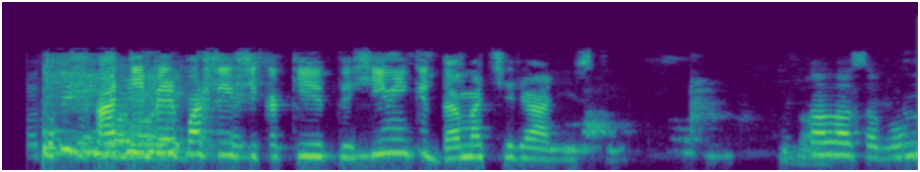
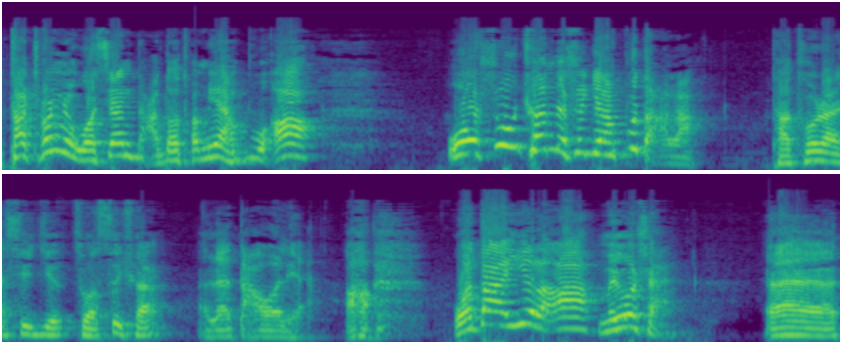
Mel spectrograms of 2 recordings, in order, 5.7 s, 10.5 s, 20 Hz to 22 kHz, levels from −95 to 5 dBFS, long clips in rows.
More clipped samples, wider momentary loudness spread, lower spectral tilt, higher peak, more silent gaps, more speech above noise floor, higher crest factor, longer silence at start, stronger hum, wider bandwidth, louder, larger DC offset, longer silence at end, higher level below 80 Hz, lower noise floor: neither; about the same, 13 LU vs 12 LU; second, -1 dB/octave vs -4 dB/octave; about the same, 0 dBFS vs -2 dBFS; neither; second, 30 dB vs 39 dB; first, 18 dB vs 12 dB; about the same, 0.15 s vs 0.05 s; neither; second, 8 kHz vs 15.5 kHz; about the same, -17 LUFS vs -15 LUFS; neither; about the same, 0 s vs 0 s; second, -64 dBFS vs -54 dBFS; second, -48 dBFS vs -53 dBFS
